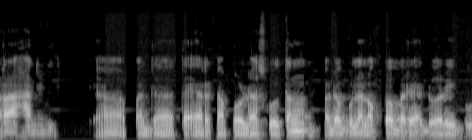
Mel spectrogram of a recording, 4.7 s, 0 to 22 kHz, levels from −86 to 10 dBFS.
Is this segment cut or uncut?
cut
